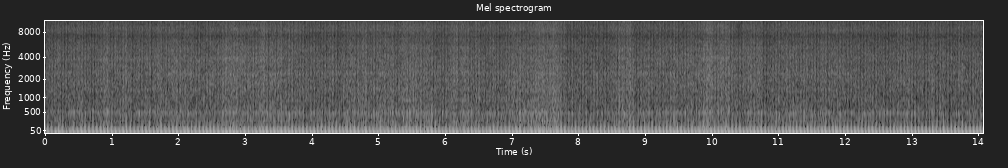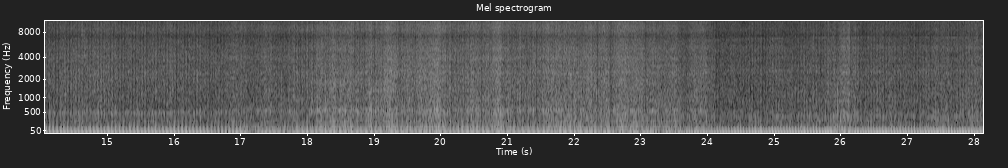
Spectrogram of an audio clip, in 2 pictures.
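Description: Pilatus PC-6 Porter's turboprop engine and propeller droning steadily, heard from inside the cabin. About two-thirds of the way in, the low drone shifts in pitch after a brief dip in level, and it shifts back near the end.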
